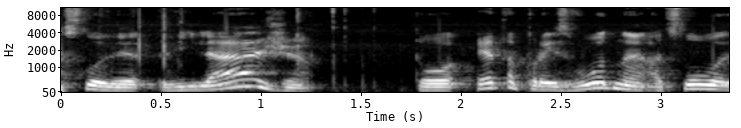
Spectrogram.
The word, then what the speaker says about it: village: C'est dans ce village. C'est dans ce village. C'est dans ce village. Это в этой деревне. C'est dans ce village. C'est dans ce village. Обратите внимание, что деревня читается двумя L. Это исключение.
